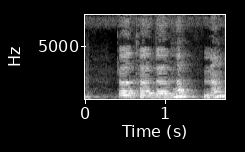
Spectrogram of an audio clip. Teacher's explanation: न दंत है, त थ द ध न दंत है और साथ ही नासिक के वर्ण भी है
